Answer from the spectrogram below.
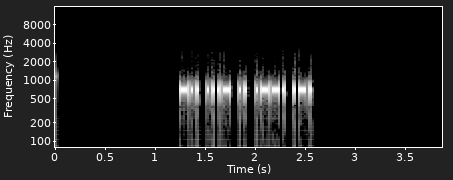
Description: Morse code, heard as a keyed tone, about 44 wpm, 690 Hz. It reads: DVIPR
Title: Code Groups - 5 Letters - 45wpm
